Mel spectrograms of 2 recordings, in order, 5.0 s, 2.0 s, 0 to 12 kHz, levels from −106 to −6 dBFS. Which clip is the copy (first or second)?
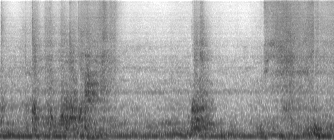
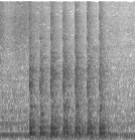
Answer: first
